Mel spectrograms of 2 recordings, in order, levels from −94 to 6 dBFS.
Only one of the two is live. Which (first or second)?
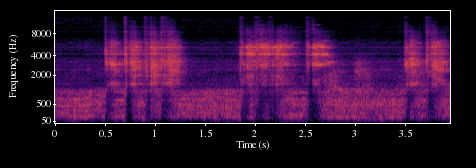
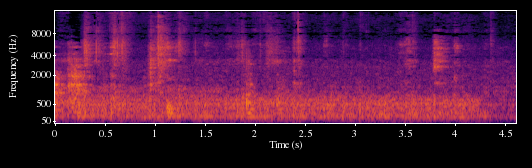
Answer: second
